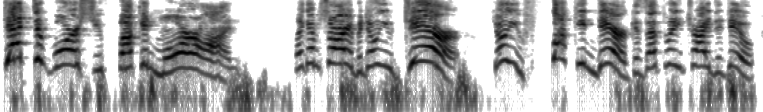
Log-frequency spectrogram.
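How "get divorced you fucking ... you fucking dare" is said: raised, louder angry rant; indignant, forceful telling-off; real anger. Real, not acted. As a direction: tear into them, higher and emphatic. Rant aimed at absent client.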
